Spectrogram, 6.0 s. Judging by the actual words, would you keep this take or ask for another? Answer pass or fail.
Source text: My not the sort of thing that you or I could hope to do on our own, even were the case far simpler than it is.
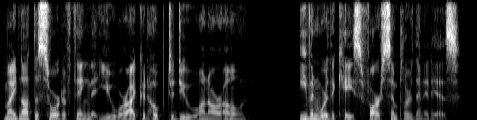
pass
